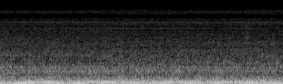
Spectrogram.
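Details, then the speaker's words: Daikin package unit: blower now running at 1.7–1.76 A with an even hum and no rattles. It still gets no G call from the Nest thermostat and only starts with a Y call. "All right, we at least now have blower operation going 1.7 amps, 1.76, but we still don't have a G call."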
